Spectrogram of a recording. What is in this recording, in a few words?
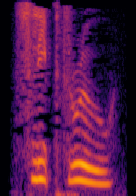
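"sleep through", English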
